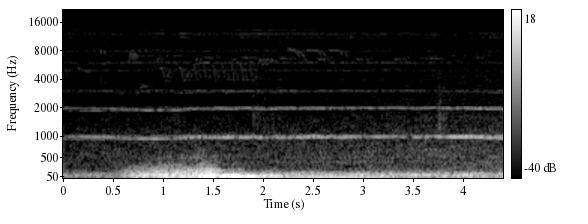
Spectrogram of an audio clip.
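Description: Eerie horror-trailer score: a steady high held tone over a low rumbling drone that swells about a second in and then eases off.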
